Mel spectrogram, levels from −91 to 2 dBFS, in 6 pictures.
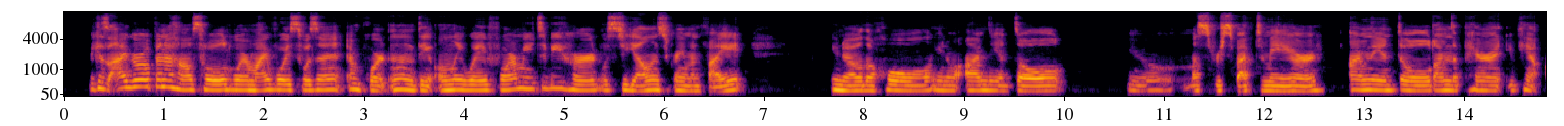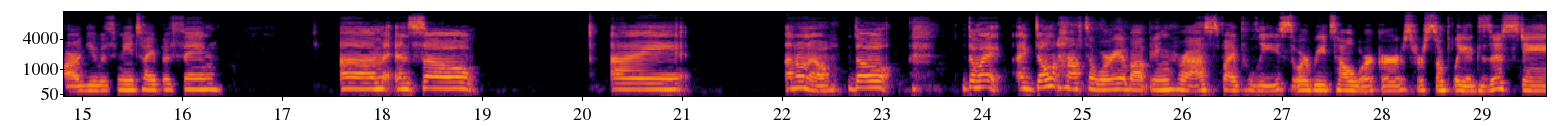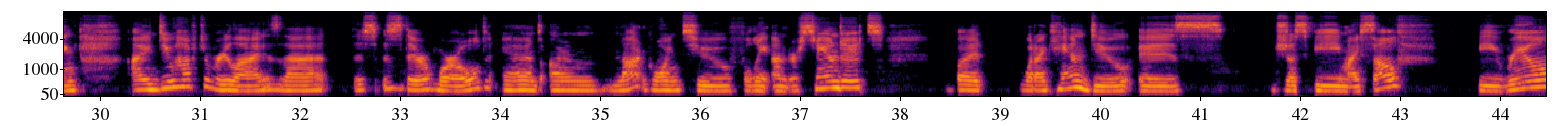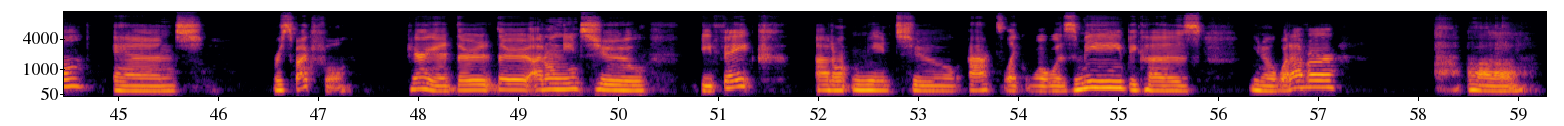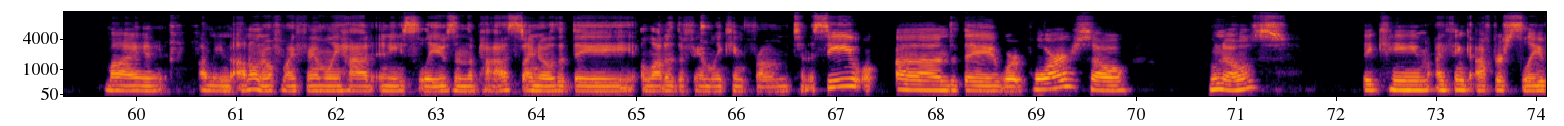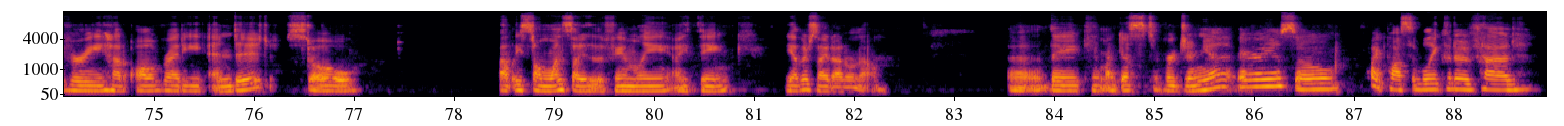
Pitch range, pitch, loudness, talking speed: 150-190 Hz, 165 Hz, -25 LUFS, 140 wpm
